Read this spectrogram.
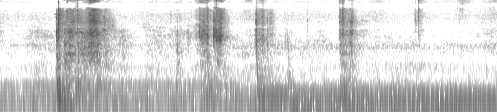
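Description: Soft rubbery blocks tap and rustle lightly on a table.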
